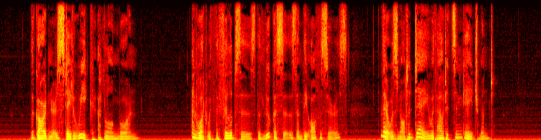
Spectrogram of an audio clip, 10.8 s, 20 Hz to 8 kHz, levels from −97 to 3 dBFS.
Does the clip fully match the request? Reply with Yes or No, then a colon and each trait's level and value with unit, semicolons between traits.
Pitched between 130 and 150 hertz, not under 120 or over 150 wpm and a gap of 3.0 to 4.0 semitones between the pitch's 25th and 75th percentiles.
Yes: low, 135 Hz; average, 140 wpm; average, 3.3 semitones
